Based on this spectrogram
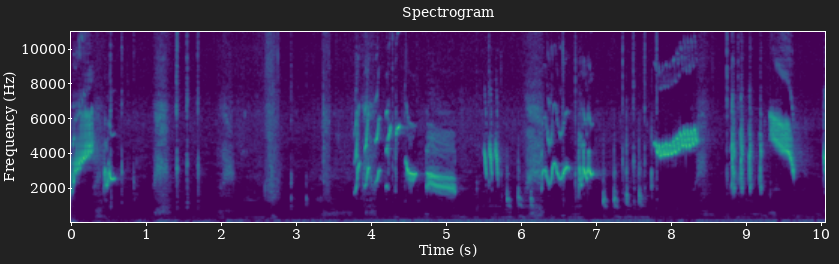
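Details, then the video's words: Energetic Asian pied starling song mixing imitations of other songbirds: sharp clicks, bright whistled slurs, buzzy chatters and a long rattling trill, with a faint low hum in the background. "JALAK SUREN GACOR DOR ISIAN📯BESETAN SEMUA BURUNG KICAU"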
